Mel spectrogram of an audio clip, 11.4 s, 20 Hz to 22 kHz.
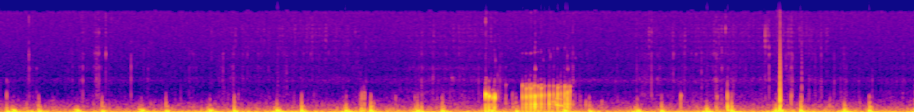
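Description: Soft low thumps at about 70 a minute under steady rumble, with a brief scraping noise: an ordinary heartbeat.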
